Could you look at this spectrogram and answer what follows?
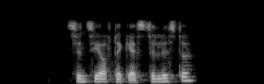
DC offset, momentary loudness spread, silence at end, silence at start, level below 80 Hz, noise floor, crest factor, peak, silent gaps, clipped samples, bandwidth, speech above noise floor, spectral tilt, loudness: under 0.1%; 12 LU; 0.7 s; 0.7 s; -64 dBFS; -85 dBFS; 20 dB; -6 dBFS; none; under 0.1%; 8.4 kHz; 62 dB; -4 dB/octave; -24 LUFS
